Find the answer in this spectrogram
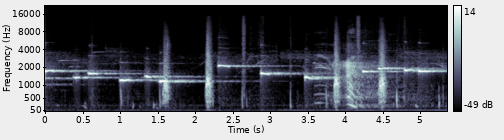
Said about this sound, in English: And shout out to Link, he's whistling the Super Mario Bros. Theme.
